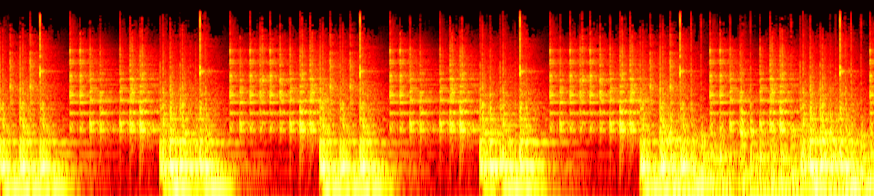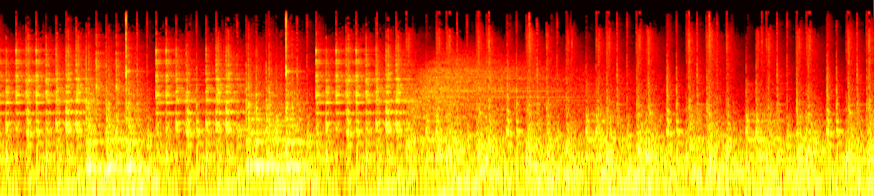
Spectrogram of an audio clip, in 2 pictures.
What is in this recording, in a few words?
Japanese Tempo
